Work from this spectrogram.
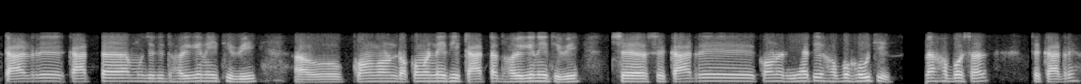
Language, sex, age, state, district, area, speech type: Odia, male, 30-45, Odisha, Ganjam, urban, conversation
